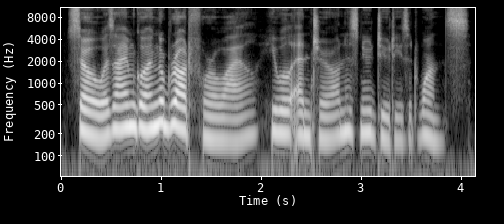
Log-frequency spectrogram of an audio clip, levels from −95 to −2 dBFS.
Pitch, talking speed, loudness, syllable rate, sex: 200 Hz, 260 wpm, -18 LUFS, 5.5 syllables/s, female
